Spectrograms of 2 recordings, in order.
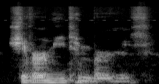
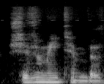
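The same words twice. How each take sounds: First: It is said in a pirate voice. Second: It is said in a normal voice.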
